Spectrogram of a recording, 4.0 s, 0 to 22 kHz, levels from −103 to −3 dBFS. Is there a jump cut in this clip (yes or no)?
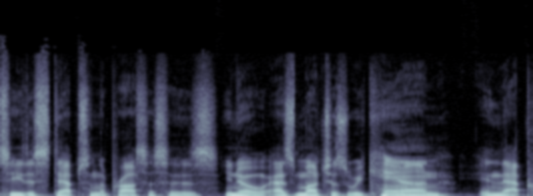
no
